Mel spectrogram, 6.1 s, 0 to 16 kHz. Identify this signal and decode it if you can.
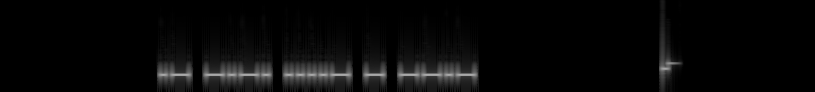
Morse code, heard as a keyed tone, about 28 wpm, 700 Hz. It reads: AC4TQ
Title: USA Call Signs - 4x Character Spacing - 28wpm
